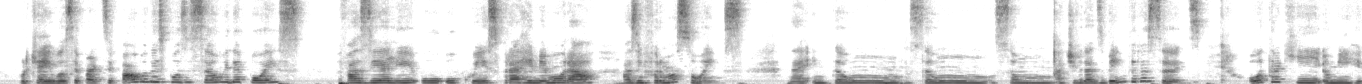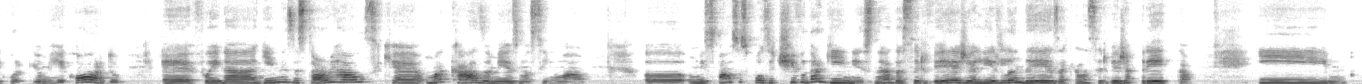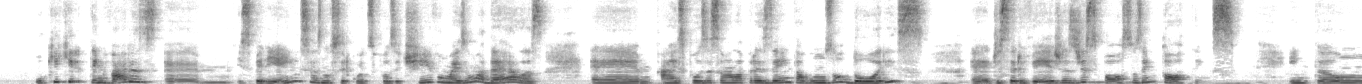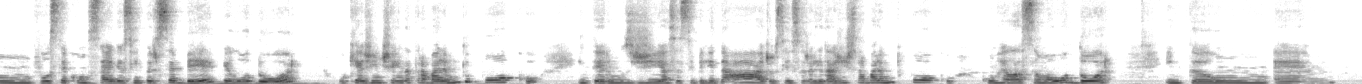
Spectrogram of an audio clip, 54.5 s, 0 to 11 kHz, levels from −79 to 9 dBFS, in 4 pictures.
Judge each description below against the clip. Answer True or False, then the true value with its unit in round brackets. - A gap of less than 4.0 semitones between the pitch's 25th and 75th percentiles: True (3.2 semitones)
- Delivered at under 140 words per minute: True (130 wpm)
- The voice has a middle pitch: False (220 Hz)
